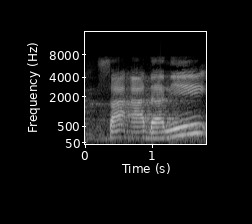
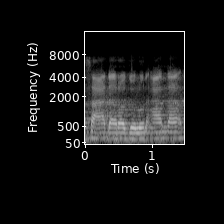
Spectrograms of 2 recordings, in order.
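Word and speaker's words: ساعدني: Nah, ananya itu kalau jadi objek bukan ana, tapi bacanya ni. Dan ditaruhnya sebelum rajulun. Jadi bacanya sa'adani gitu ya.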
